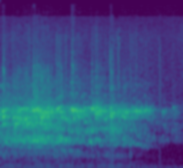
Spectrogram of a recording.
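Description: A turkey gobbling loudly and close in a comedy radio dream scene, one long rattling gobble that tapers off over a couple of seconds with no talking.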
